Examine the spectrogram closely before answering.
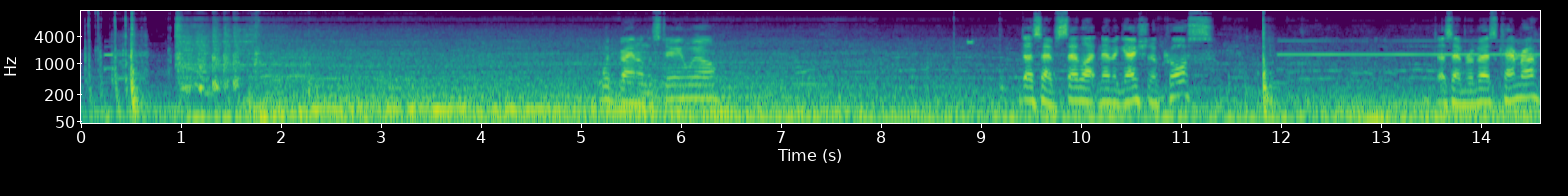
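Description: A car engine starts and idles with a low, steady rumble.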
